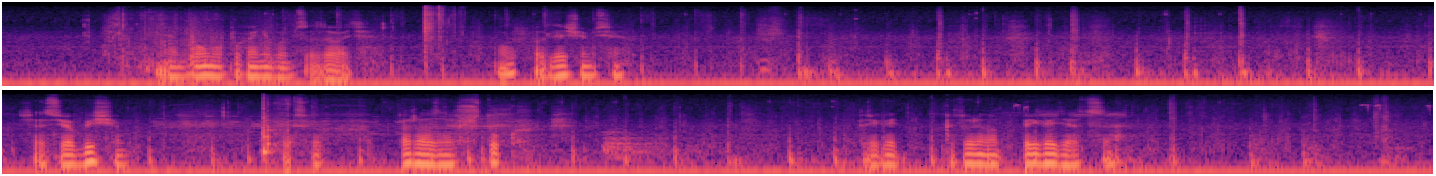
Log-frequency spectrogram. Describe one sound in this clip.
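Footsteps thud slowly on creaking wooden floorboards.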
